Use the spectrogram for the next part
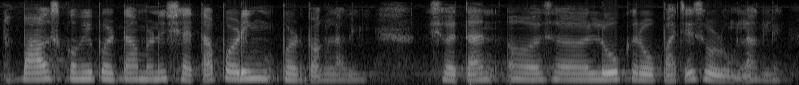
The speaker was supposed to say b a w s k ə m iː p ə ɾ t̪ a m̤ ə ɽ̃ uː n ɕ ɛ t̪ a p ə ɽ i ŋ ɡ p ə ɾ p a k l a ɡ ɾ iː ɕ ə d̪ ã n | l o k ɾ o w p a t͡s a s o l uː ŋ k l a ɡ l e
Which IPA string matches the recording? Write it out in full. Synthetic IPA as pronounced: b a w s k ə m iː p ə ɽ t̪ a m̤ ə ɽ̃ uː n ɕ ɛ t̪ a p ə ɽ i ŋ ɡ p ə ɽ p a k l a ɡ l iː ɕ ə t̪ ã n | l o k ɾ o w p a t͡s e s o ɽ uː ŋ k l a ɡ l e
